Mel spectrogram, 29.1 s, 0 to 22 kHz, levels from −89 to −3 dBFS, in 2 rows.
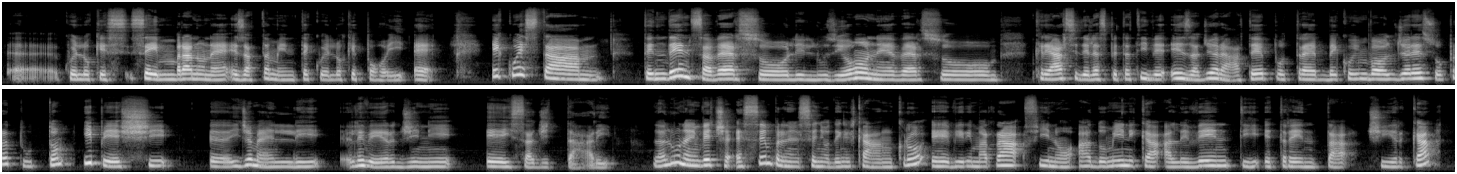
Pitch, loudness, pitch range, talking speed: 200 Hz, -23 LUFS, 185-225 Hz, 105 wpm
